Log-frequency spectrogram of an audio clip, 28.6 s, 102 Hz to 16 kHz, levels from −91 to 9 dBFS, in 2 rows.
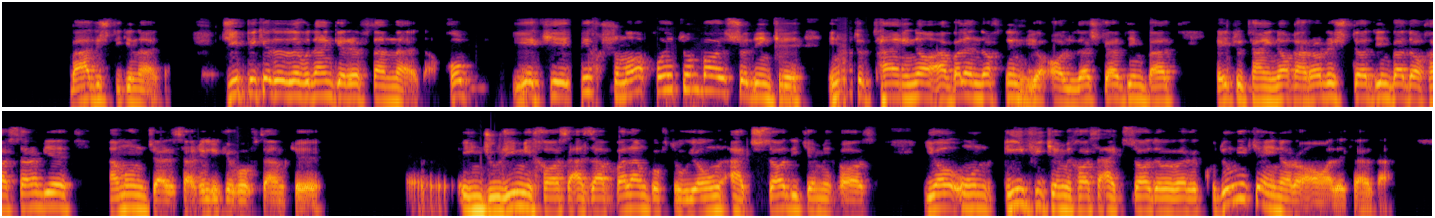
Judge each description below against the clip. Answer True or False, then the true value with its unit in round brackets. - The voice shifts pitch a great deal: True (7.5 semitones)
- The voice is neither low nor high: True (155 Hz)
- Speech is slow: False (135 wpm)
